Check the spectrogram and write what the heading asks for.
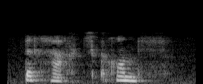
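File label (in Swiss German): "herzkrampf", Alsatian; medecine; angor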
